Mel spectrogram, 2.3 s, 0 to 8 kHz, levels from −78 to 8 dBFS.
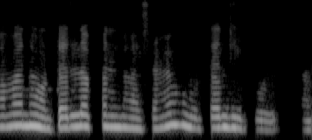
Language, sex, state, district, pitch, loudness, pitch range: Chhattisgarhi, female, Chhattisgarh, Rajnandgaon, 190 Hz, -31 LUFS, 175-205 Hz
